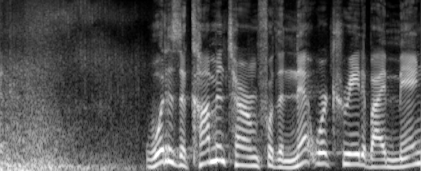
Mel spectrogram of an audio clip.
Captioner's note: none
